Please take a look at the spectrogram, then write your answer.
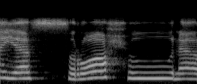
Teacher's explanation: را پر زبر ہے، را کو موٹا پڑھیں گے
